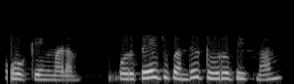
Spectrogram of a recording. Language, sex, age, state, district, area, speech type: Tamil, female, 18-30, Tamil Nadu, Namakkal, rural, conversation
